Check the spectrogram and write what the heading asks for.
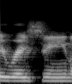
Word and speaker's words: Racine: Am I saying it correctly? Racine, is that where you grew up? – I say Racine. A lot of people from Racine say Racine, but it's a lot of people around the state say Racine, either one.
